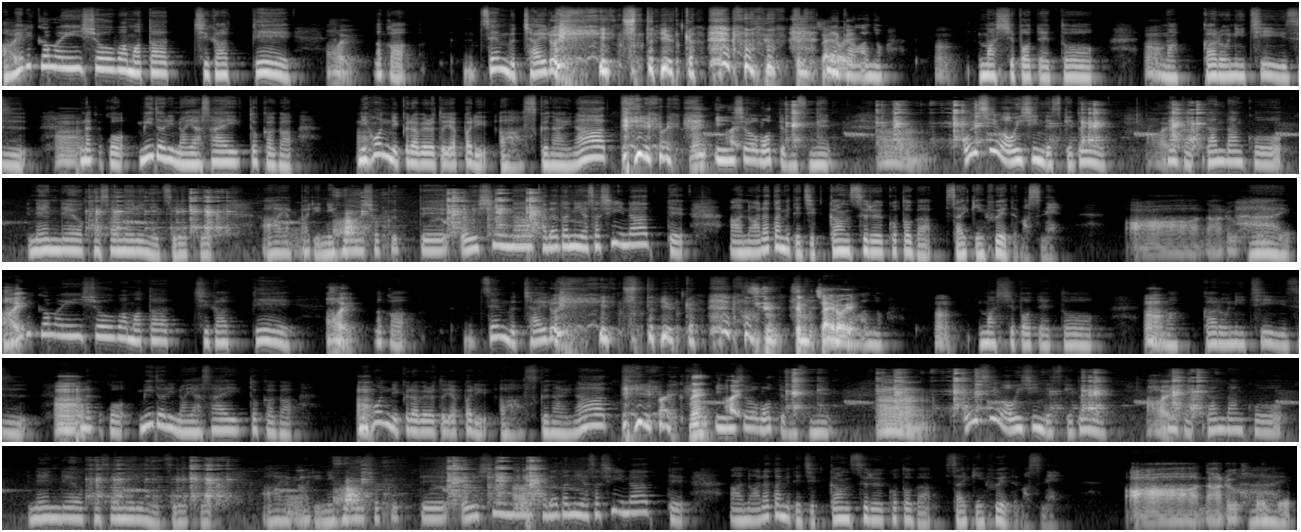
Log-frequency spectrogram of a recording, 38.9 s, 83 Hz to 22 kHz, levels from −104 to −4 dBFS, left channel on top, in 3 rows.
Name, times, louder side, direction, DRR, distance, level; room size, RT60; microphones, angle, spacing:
voice 1, 0.0-1.7 1.9-2.9 3.9-4.0 4.6-8.8 9.8-10.9 11.5-11.8 12.0-13.2 13.8-15.9 16.5-21.3 22.6-24.0 24.6-25.8 26.2-28.0 28.6-36.5 38.3-38.8, left 6 dB, 50° left, 0.3 m, -32 dB
voice 2, 7.6-8.6 9.3-9.5 11.4-11.7 13.5-13.9 16.5-16.7 19.9-20.4 21.7-22.3 24.4-24.7 28.8-29.0 31.1-31.2 37.2-38.8, right 7 dB, 65° right, 0.4 m, -33 dB
sound 1, 20.0-20.3 20.8-22.0 22.3-23.0 23.4-24.0 24.3-25.0 25.7-25.9 26.8-28.3 28.7-28.9 29.3-29.9 30.3-31.4, left 4 dB, 35° left, 1.6 m, -35 dB
6.3 x 5.3 x 5.1 m
head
